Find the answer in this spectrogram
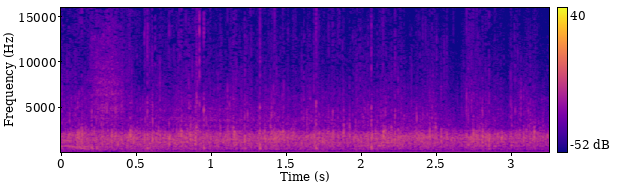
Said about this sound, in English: If we're going to clap, we may as well clap like we mean it. Come on, somebody.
